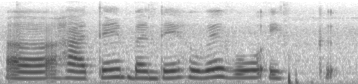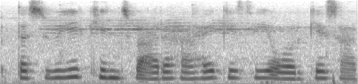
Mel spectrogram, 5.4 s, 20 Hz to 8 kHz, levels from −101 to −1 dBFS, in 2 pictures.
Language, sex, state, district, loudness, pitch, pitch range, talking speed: Hindi, female, Uttar Pradesh, Jalaun, -35 LUFS, 250 Hz, 235-255 Hz, 165 wpm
